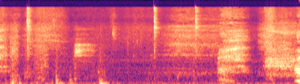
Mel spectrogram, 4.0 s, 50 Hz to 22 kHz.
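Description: A man breathing hard through the mouth: a few short, gasping breaths, then a longer breath about three seconds in. He is reacting to the capsaicin burn of a 13-million-Scoville chocolate bar.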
